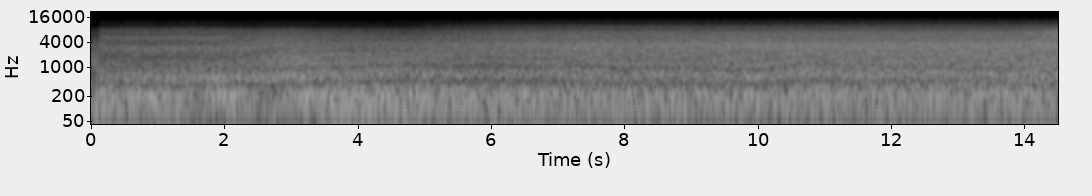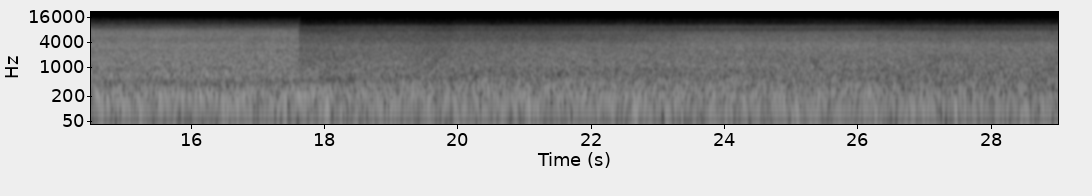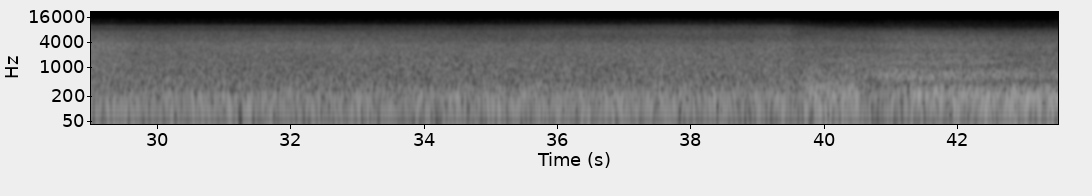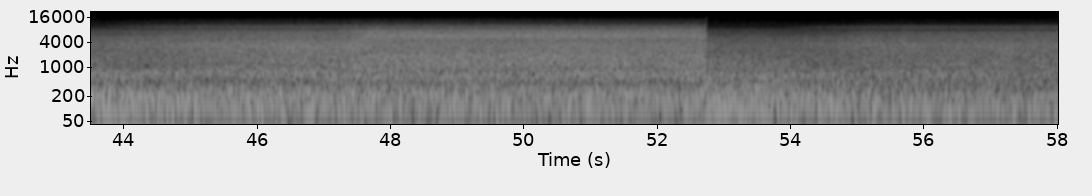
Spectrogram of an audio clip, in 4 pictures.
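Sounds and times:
waterfall rushing: 42.4 - 52.8.

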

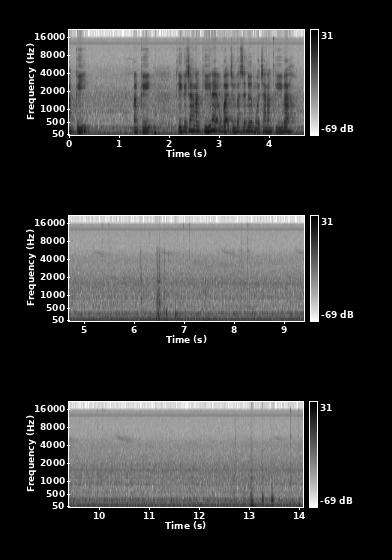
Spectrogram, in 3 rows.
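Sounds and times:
low background hum: 0.0 - 14.0
short clicks: 8.1 - 8.4.

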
